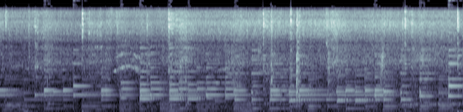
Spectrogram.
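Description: Mantis shrimp sizzling in a hot wok as a spatula stirs them, with sharp clicks of the spatula against the pan. Background music with a melody plays over the frying.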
